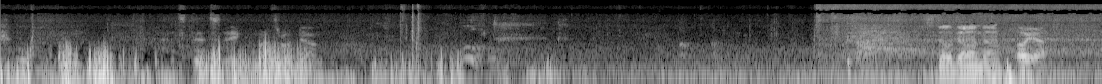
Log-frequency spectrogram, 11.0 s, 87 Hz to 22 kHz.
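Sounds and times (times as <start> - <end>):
body slapping onto concrete: 4.0 - 4.4.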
